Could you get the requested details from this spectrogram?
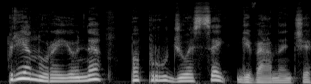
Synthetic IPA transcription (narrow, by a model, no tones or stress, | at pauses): pʲɾʲiɛnuːɾɐjoːnʲɛpɐpɾuːd͡ʒʲuɔsʲɛɡʲiʋʲæːnɐnʲt͡ʃʲɛ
